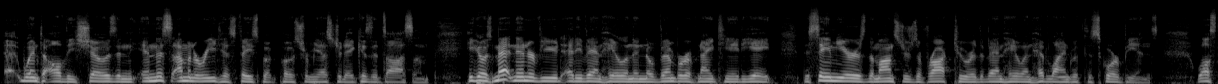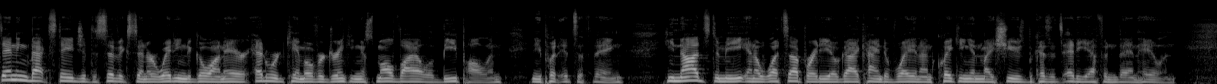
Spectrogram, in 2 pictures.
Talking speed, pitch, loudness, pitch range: 250 wpm, 130 Hz, -31 LUFS, 120-145 Hz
